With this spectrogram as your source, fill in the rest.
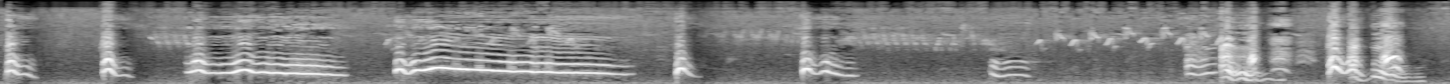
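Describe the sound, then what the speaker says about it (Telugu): A dog in a family movie scene gives sharp close barks, then long wavering howls that rise and fall, with pauses between and a burst of quick yelps near the end. "బావు బావు, కుక్క మురిగినట్టే ఉంది."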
